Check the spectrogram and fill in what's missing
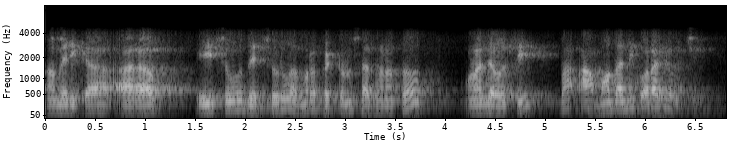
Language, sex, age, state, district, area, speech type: Odia, male, 60+, Odisha, Khordha, rural, conversation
